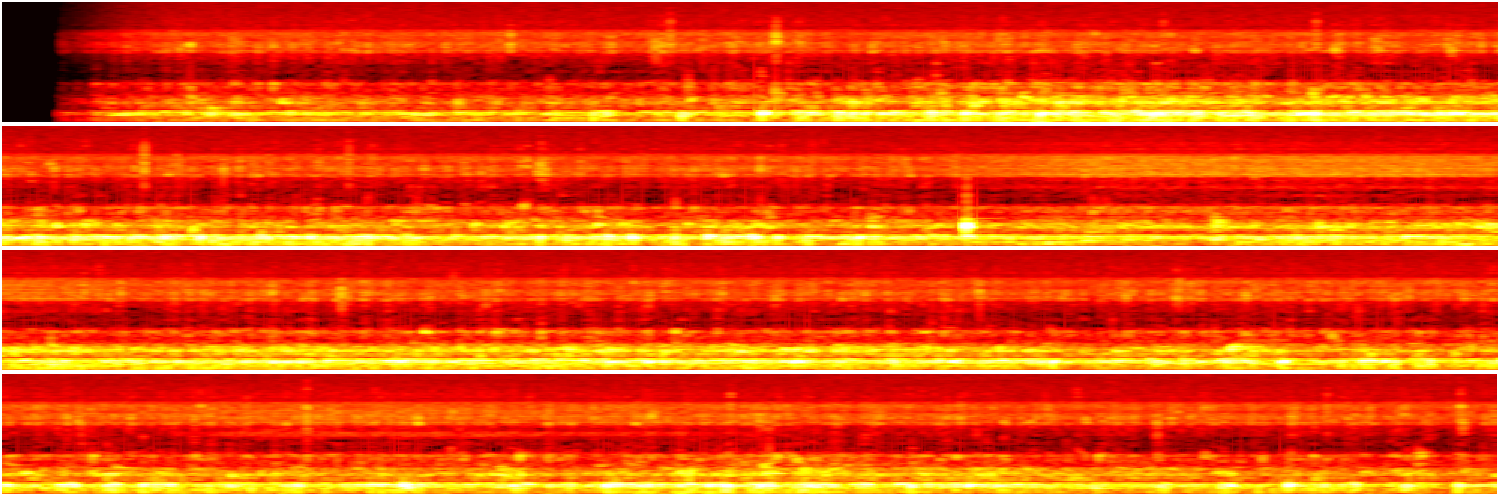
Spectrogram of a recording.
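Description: Steady underwater water noise picked up by a submerged camera, a dense low rush with scattered small clicks.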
